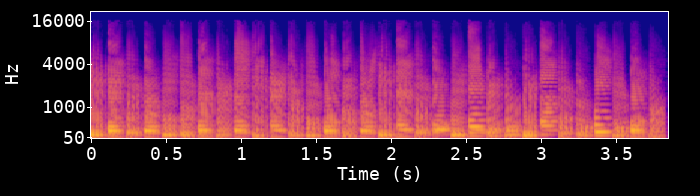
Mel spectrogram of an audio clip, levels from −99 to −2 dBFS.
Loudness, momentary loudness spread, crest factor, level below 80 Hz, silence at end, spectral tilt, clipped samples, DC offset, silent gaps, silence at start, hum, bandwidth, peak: -26 LUFS; 4 LU; 16 dB; -42 dBFS; 0 s; -7 dB/octave; under 0.1%; under 0.1%; none; 0 s; none; 15 kHz; -10 dBFS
